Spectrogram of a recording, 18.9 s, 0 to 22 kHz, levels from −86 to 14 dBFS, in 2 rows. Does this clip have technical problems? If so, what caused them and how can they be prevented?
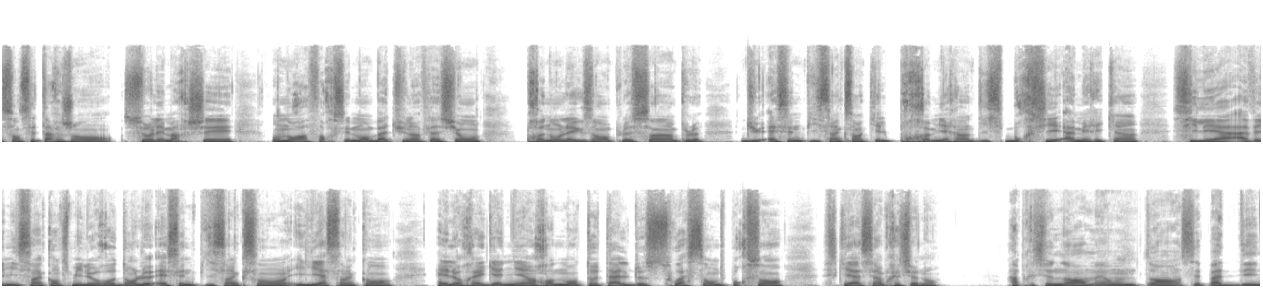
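No, this clip has no technical problems, so nothing needs preventing.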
